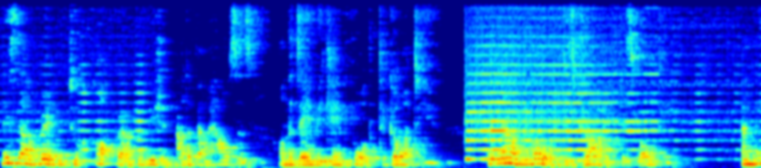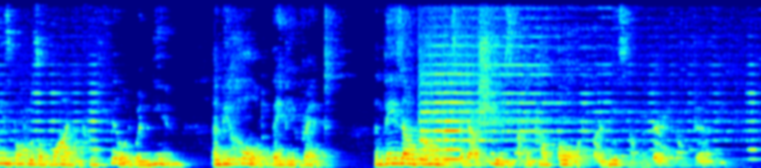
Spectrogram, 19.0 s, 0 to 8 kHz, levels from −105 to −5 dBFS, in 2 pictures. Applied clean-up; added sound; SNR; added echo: classical method WPE with log-MMSE.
